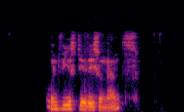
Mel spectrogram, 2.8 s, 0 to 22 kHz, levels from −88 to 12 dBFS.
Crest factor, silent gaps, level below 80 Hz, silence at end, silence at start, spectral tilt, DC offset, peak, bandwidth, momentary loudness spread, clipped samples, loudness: 18 dB; none; -56 dBFS; 0.7 s; 0.7 s; -6.5 dB/octave; under 0.1%; -6 dBFS; 7 kHz; 16 LU; under 0.1%; -21 LUFS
